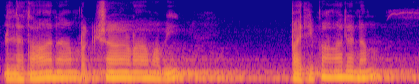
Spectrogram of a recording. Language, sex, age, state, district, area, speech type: Sanskrit, male, 18-30, Kerala, Kozhikode, rural, spontaneous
